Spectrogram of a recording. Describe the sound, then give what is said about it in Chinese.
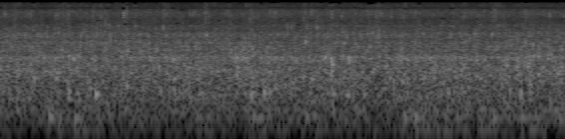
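A small, clear stream babbles and trickles steadily, a continuous bright hiss of running water with soft gurgles, even in level throughout with no voices. “然后有水声，小小的溪，清澈的溪，你听到水声吗？”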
